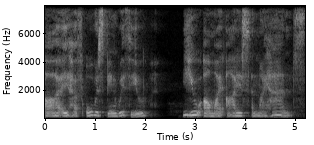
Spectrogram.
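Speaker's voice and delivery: put-on very soft, gentle voice. Retelling a phone call, the speaker quotes a woman, imitating a very soft voice. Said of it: "very soft voice".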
